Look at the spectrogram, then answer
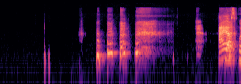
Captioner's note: laugh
